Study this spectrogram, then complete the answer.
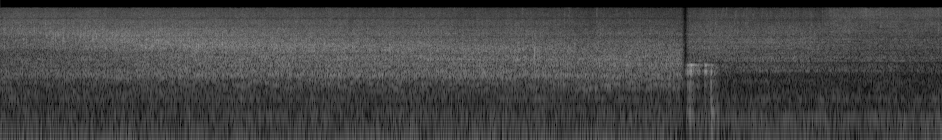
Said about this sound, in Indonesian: tumis bumbu yang dihaluskan sampai benar-benar matang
